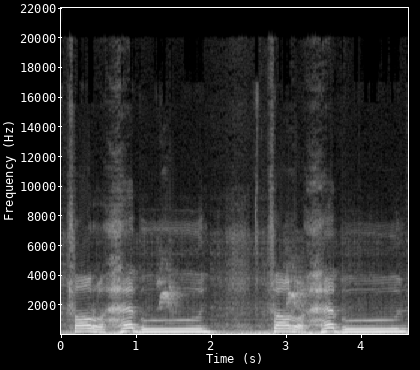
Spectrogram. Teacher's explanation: ہاں کو واضح کر کے پڑھنا ہے اور سینے سے آواز نکالنی ہے.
